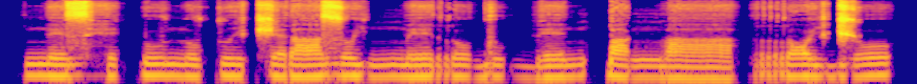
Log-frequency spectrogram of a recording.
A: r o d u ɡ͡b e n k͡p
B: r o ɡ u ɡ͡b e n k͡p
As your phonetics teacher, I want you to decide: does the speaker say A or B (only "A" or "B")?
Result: B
